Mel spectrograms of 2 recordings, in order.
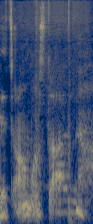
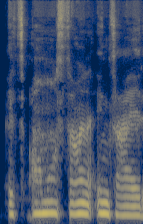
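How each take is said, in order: First: Soft whispered repeat; whispering. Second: Said in the usual way. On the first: Real, not acted. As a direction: drop it to a whisper. Repeat whispered right after.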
